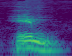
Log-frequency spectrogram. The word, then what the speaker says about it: hymn: N is silent in autumn, hymn.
